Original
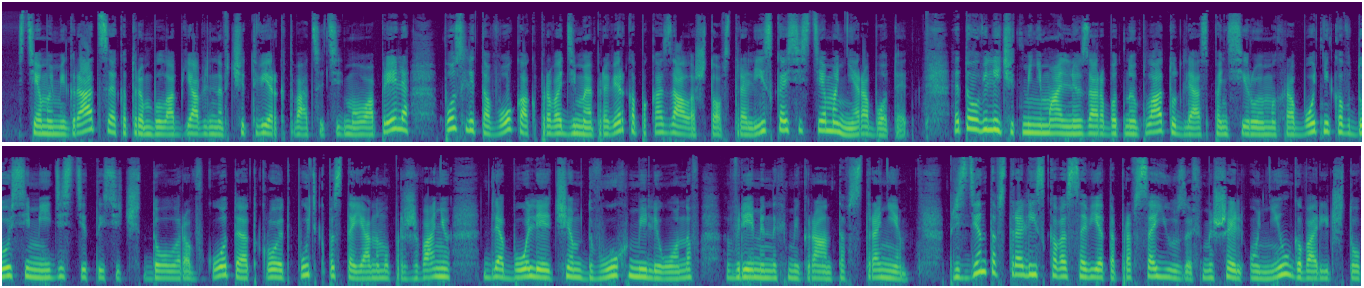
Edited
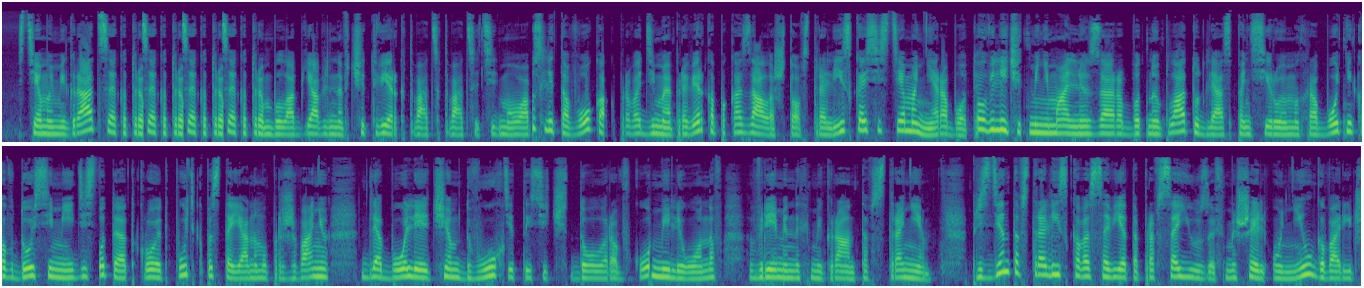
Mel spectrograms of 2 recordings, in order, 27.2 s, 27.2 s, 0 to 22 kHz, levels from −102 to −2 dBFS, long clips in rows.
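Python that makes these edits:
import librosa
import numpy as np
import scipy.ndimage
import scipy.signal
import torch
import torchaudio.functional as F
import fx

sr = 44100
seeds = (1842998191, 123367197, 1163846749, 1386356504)

y = fx.edit(x, sr, fx.repeat(start_s=1.01, length_s=0.4, count=4),
    fx.repeat(start_s=2.8, length_s=0.35, count=2),
    fx.cut(start_s=3.76, length_s=0.76),
    fx.fade_in_span(start_s=5.23, length_s=0.56),
    fx.cut(start_s=8.97, length_s=0.72),
    fx.stretch_span(start_s=10.78, length_s=0.32, factor=1.5),
    fx.move(start_s=14.35, length_s=1.45, to_s=19.84), tone=tone)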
